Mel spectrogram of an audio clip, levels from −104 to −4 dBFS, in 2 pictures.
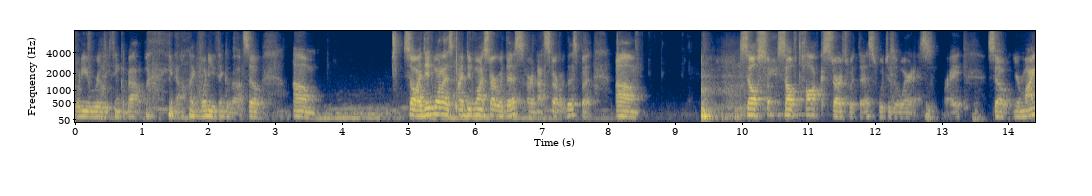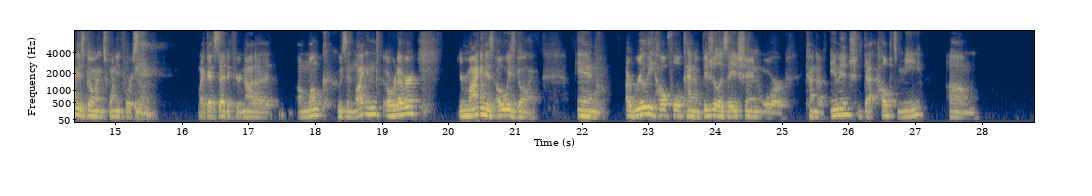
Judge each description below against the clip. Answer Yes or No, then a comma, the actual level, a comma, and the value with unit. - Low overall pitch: Yes, low, 130 Hz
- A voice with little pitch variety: No, average, 3.9 semitones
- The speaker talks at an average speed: Yes, average, 175 wpm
